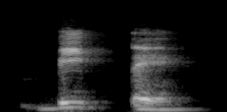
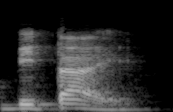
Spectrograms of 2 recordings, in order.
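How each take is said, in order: First: The final vowel is a plain 'e' sound. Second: The final vowel is an 'ai' diphthong. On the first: The speaker calls it right. "A, E o E vamos a pronunciar como E" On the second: The speaker calls it wrong. "no vitae"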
